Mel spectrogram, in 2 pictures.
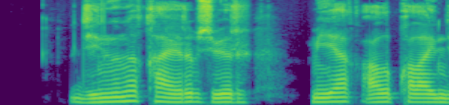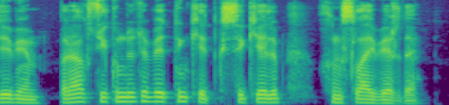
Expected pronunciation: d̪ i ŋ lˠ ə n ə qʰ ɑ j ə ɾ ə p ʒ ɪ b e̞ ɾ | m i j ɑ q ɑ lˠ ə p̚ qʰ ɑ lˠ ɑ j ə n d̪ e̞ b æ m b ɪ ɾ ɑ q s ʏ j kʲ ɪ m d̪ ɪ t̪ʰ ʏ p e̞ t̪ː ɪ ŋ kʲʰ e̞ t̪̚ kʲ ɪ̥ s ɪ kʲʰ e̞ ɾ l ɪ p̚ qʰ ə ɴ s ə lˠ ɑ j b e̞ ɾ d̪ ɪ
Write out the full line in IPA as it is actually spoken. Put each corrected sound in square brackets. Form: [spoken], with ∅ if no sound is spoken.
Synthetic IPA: d̪ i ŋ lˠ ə n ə qʰ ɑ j ə ɾ ə p ʒ ɪ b e̞ ɾ | m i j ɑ q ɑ lˠ ə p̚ qʰ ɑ lˠ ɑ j ə n d̪ e̞ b [e] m b ɪ ɾ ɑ q s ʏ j kʲ ɪ m d̪ ɪ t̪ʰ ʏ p e̞ t̪ː ɪ ŋ kʲʰ e̞ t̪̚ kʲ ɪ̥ s ɪ kʲʰ e̞ [∅] l ɪ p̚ qʰ ə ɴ s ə lˠ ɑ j b e̞ ɾ d̪ ɪ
